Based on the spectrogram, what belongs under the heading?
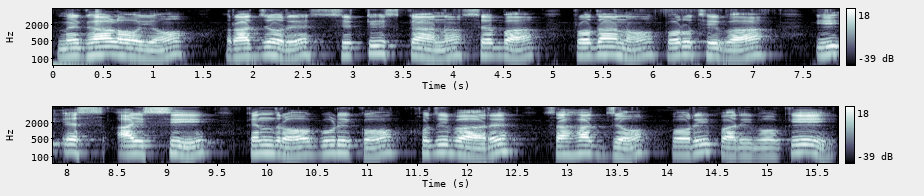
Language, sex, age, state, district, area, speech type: Odia, male, 30-45, Odisha, Kandhamal, rural, read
